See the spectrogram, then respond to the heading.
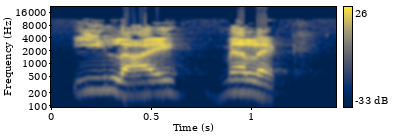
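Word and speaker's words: Elimelech: The name of the man was Eli-Melech. That's a better way of pronouncing it.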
